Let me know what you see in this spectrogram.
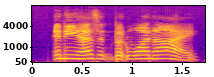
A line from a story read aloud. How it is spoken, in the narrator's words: still laughed, while little Davy giggled too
